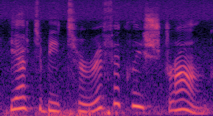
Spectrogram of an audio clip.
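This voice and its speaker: A woman's voice: high voice, expressive, normal speed, pitched above the performer's own voice. A woman voicing a dramatic, boastful older schoolchild in a children's book read-aloud, theatrical and grandiose. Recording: loud noise throughout.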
